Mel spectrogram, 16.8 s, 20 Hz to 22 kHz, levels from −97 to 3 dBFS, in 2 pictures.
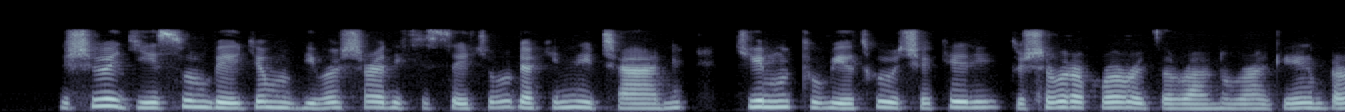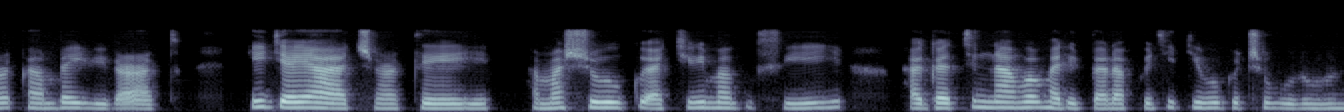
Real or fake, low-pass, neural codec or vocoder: fake; 7.2 kHz; autoencoder, 22.05 kHz, a latent of 192 numbers a frame, VITS, trained on one speaker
